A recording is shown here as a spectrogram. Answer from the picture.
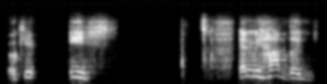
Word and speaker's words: ich: Okay, ich. It's like you're using the middle of your tongue. You're raising the middle of your tongue to touch your alveolar ridge. Okay, ich.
